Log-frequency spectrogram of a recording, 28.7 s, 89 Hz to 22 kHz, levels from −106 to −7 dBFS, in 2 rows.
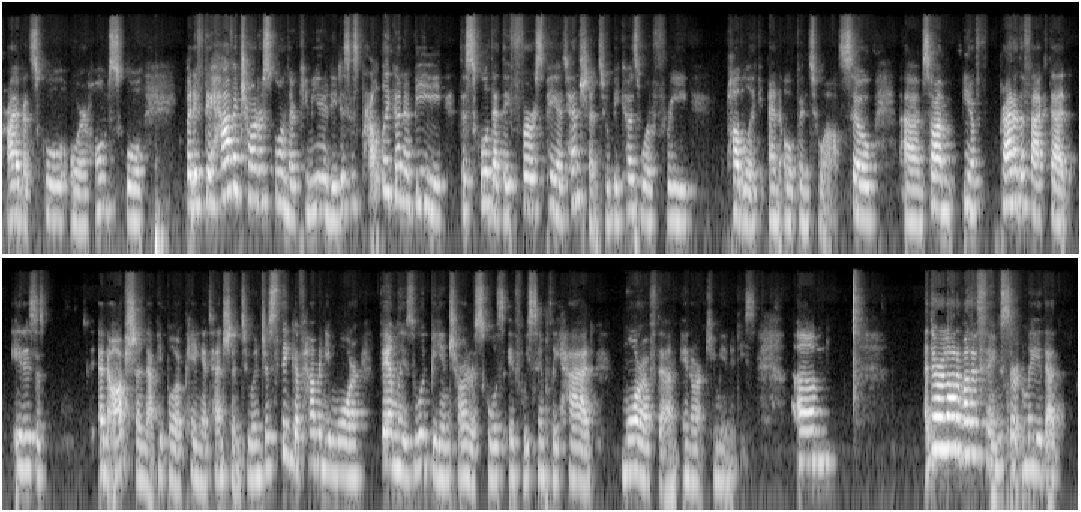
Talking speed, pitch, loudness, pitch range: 190 wpm, 205 Hz, -22 LUFS, 185-245 Hz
